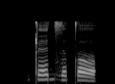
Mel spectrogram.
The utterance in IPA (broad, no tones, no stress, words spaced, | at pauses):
ʈɛd͡zə t̪ʌ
